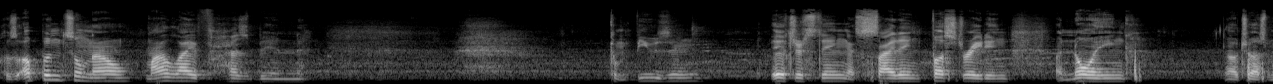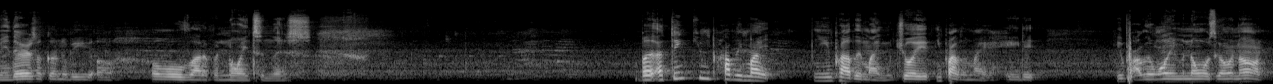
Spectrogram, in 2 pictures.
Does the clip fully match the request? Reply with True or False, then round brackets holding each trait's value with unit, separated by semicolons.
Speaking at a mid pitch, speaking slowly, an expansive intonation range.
True (150 Hz; 120 wpm; 6.1 semitones)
